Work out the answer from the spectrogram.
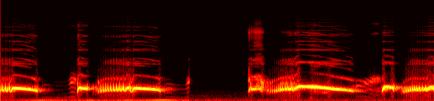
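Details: White dove cooing melodiously to attract other birds: long, throaty rolling phrases with a falling tail, a pause of about a second, then more drawn-out coos.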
